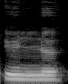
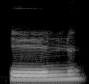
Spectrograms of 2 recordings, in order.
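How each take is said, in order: First: "une" with an extra final "-e", as u-ne; sounded silent E. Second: Said in the usual way. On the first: Shown as a demonstration. Teacher showing what is not said, sounded final E. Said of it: "On n'a pas dit une". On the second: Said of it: "un autre E qu'on n'entend pas".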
